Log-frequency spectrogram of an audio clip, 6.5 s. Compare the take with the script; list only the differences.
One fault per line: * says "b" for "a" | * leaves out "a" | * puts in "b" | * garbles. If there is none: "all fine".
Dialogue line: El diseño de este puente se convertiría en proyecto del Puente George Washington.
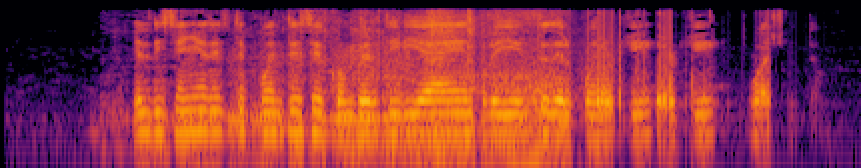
all fine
